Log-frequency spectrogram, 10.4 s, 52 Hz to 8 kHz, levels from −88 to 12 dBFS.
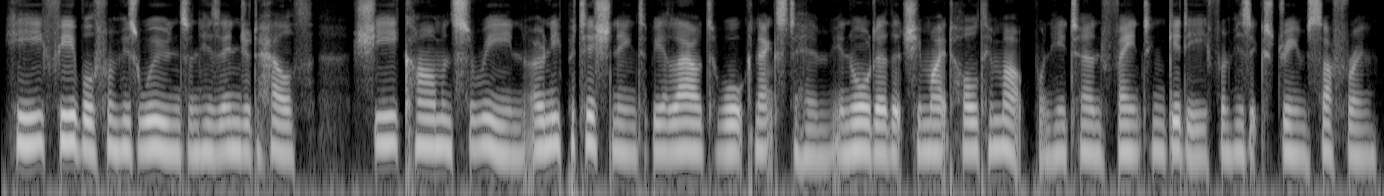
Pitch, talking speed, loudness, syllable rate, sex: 165 Hz, 235 wpm, -19 LUFS, 5.9 syllables/s, female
